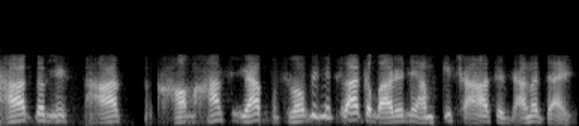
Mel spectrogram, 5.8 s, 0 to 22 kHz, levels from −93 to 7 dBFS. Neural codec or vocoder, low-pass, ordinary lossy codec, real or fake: codec, 16 kHz, 1 kbps, FunCodec, trained on Chinese and English, 50 frames a second; 3.6 kHz; none; fake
